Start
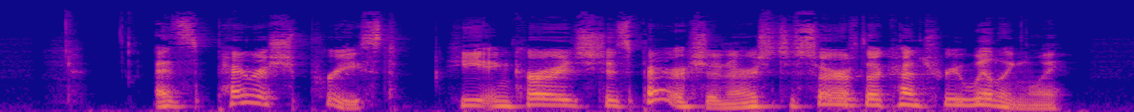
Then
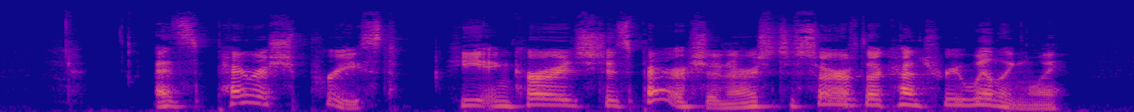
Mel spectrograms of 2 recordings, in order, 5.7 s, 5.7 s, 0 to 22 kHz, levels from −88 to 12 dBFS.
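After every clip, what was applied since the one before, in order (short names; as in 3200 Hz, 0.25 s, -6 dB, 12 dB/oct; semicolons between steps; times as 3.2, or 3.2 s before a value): resonant low shelf 540 Hz -6.5 dB, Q 1.5; gain -6 dB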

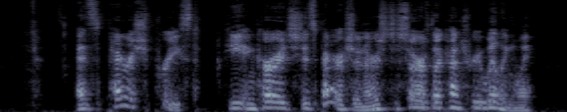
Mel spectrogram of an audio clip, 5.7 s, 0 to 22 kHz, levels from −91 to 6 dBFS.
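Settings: inharmonic rescaling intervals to 118%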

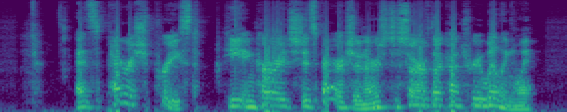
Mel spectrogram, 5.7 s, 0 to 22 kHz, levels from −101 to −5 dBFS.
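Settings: one-sided fold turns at -28.5 dBFS; compressor 10:1, threshold -37 dBFS, peak gain reduction 11.5 dB; gain +7.5 dB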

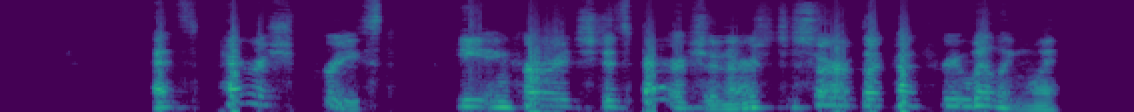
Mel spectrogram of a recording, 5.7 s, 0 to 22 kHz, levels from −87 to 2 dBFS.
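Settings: upward expander 2.5:1, over -49 dBFS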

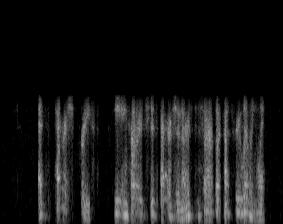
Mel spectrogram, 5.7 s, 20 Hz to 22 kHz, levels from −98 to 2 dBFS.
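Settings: gain +3 dB; AMR-NB 7.95 kbps 8000 Hz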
